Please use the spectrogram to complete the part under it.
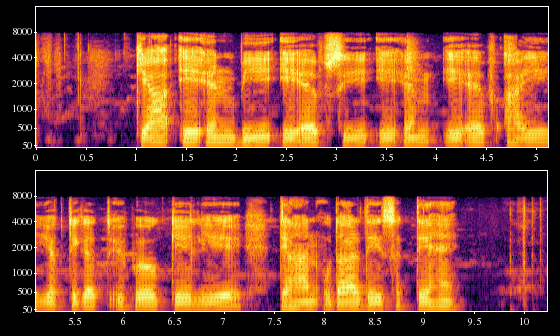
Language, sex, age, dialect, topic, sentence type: Hindi, male, 18-24, Garhwali, banking, question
